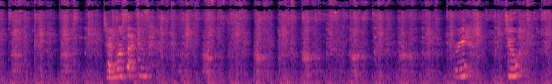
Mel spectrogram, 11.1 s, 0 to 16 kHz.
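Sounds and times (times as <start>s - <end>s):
trampoline springs creaking: 0.0s - 11.0s.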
